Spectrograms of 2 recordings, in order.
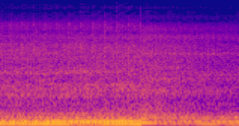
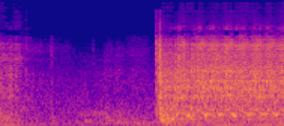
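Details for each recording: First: Old Austin Mini Cooper that wouldn't start, after adjusting the distributor and throttle: a strong deep rev held briefly, then drops cleanly to a smooth, even idle with no stumble; now running good. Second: Old Austin Mini Cooper after ignition rewiring: after a click the starter churns steadily at about three beats a second for two seconds but never catches. Crank, no start; timing or burnt points are suspected.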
